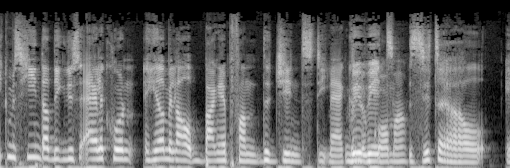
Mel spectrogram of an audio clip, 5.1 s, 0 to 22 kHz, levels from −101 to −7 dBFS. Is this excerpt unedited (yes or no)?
no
